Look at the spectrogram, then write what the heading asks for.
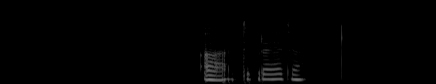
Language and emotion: Russian, neutral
